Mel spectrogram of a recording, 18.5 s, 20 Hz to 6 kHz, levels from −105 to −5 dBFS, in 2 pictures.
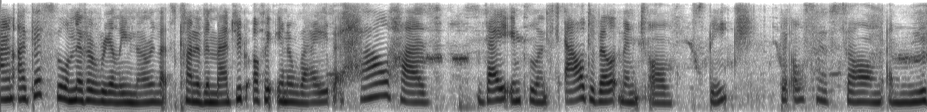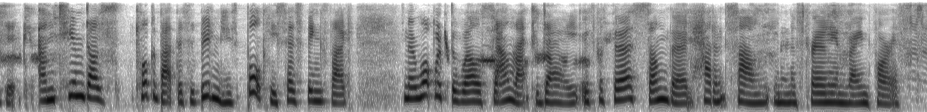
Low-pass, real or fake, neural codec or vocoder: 5.4 kHz; fake; codec, 44.1 kHz, 3.4 kbps, Pupu-Codec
